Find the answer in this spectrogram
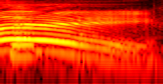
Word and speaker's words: Qubeley: I think it's supposed to be like Qubeley is how you're supposed to pronounce Kablay! Kind of bland.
